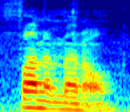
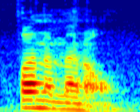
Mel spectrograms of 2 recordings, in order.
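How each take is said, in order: First: The D sound is dropped, like 'funnamental'. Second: The D sound is dropped, like 'funnamental'.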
